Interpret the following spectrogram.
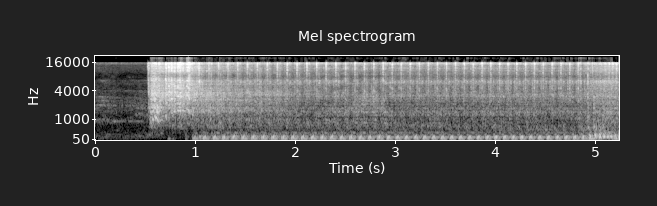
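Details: Hayate scooter with an engine problem: fires and settles into a quick, slightly uneven thumping beat around three to four a second; running fault, cause unclear.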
